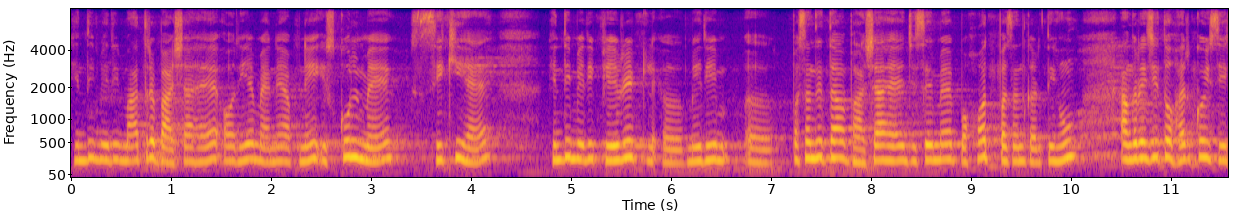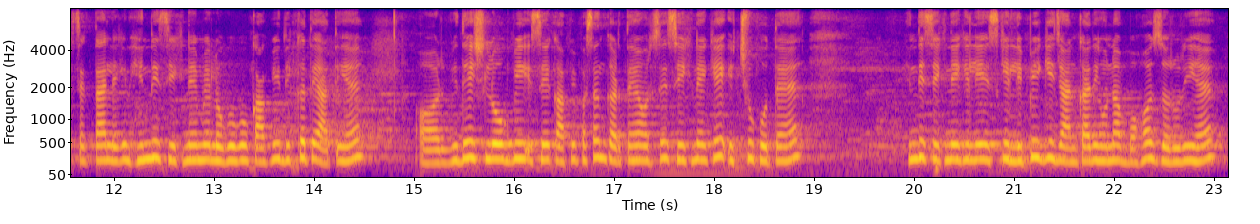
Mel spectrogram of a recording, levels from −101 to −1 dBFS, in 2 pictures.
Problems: background sounds at intervals, background conversations at intervals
